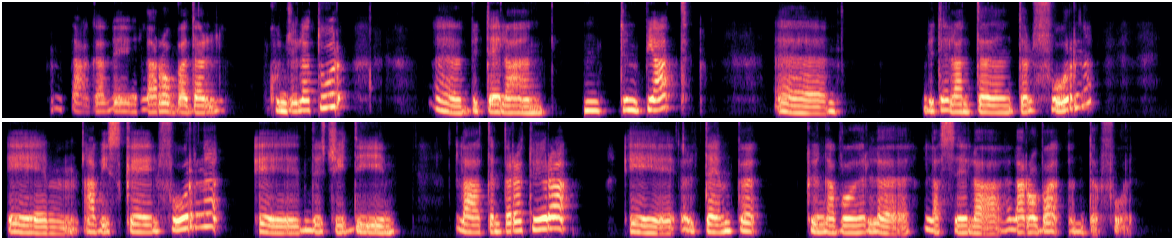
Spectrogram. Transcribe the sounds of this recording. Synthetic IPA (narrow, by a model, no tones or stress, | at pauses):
ənt̪aɡavelaɾɔbad̪al | kund͡ʒelat̪uɾ | byt̪ɛla | nt̪ympjat̪ | byt̪ɛlant̪nt̪əlfuɾn | eaviskeilfuɾn | ed̪et͡ʃid̪i | lat̪empeɾat̪yːɾa | eəlt̪ɛmp | kyŋavɔləlasela̰laɾɔbaənt̪əlfṵrn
